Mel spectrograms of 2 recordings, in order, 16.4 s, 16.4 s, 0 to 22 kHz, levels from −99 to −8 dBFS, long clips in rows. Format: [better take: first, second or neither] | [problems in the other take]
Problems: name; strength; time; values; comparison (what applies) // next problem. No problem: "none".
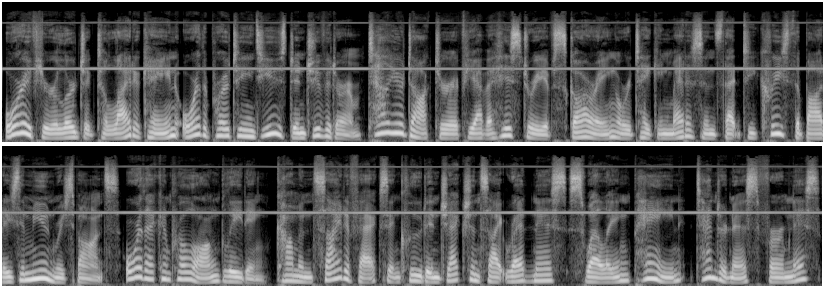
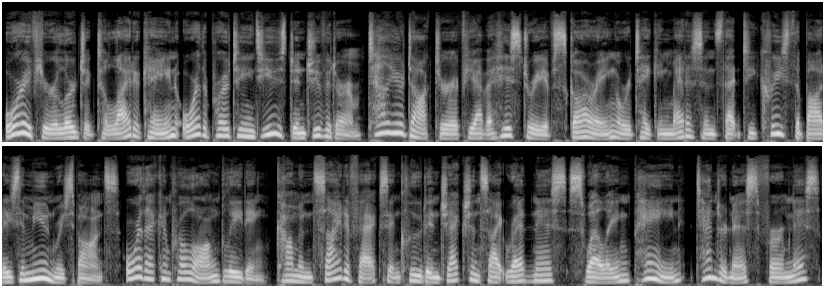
second | high-pitched whine; noticeable; throughout; 3 kHz, 10 dB below the speech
